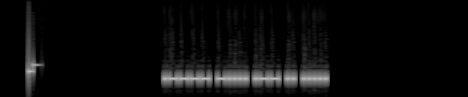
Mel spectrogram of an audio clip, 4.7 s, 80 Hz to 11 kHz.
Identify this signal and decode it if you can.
Morse code, heard as a keyed tone, about 41 wpm, 700 Hz. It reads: 16WI5
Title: Five Challenging Letter-Number Combinations 45wpm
